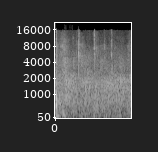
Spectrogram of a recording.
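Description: A room at a city council meeting claps for a birthday, giving a steady wash of scattered applause from a modest crowd, fairly faint and continuous.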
